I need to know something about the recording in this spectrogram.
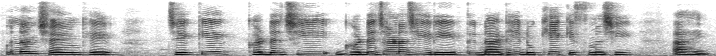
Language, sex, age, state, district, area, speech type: Sindhi, female, 18-30, Gujarat, Junagadh, rural, spontaneous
